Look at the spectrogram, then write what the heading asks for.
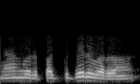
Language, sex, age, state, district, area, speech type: Tamil, male, 45-60, Tamil Nadu, Nilgiris, rural, conversation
